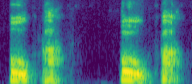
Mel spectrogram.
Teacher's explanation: la a que se encuentra allí no es la a abierta del español es la a media donde vamos hacia atrás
